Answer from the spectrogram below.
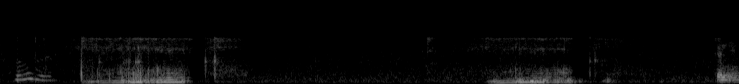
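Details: Two long, low, rattling snores a few seconds apart, with quiet breathing between them: snoring.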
